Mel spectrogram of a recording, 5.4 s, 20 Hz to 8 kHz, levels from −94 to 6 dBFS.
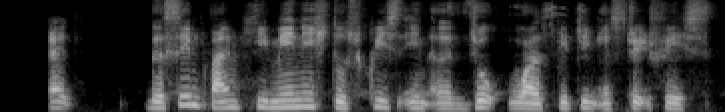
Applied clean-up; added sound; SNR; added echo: neural mask model DeepFilterNet 3.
